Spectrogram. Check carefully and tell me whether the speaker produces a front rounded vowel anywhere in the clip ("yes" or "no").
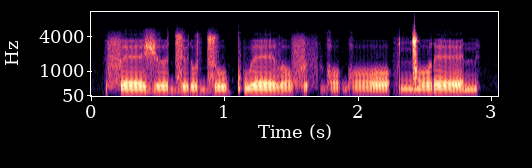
yes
